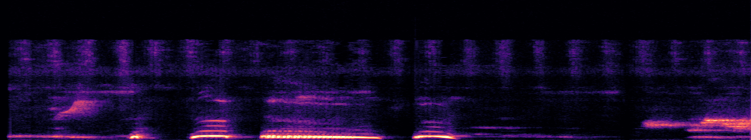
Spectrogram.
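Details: Spotted dove, played for training caged decoy doves to respond quickly: one phrase of a clipped note, two arched coos, a long sliding-down croo and a final arched coo, with soft lower murmurs before and after.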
